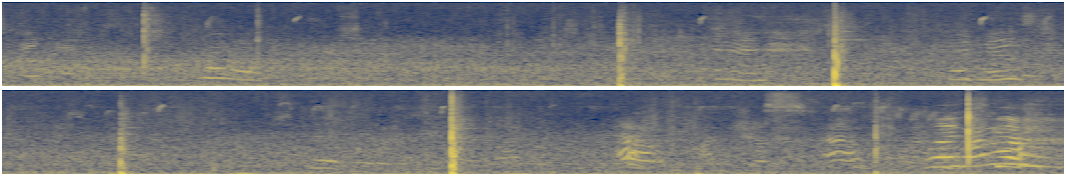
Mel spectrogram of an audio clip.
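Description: A beach volleyball being struck by hand in a rally: four sharp smacks about one to two seconds apart, the loudest a little over four seconds in. Faint voices come in near the end.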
